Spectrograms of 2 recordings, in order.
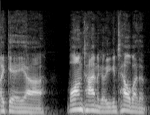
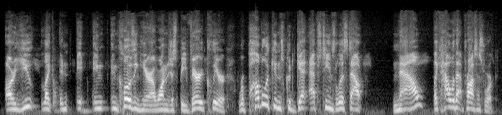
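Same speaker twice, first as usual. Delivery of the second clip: loud, pitched-up excited question; 6 semitones higher, 7 dB louder than usual. Real, not acted. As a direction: push it out high and loud. Host asking loud energetic question.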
